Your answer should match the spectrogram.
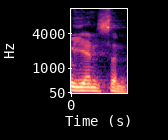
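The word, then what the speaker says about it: Jansen: जैसे for example ये Marco येंसन जी, ये जे को वाई पढ़ते हैं और जो वी को एफ पढ़ते हैं।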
